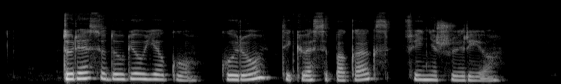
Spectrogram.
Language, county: Lithuanian, Vilnius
